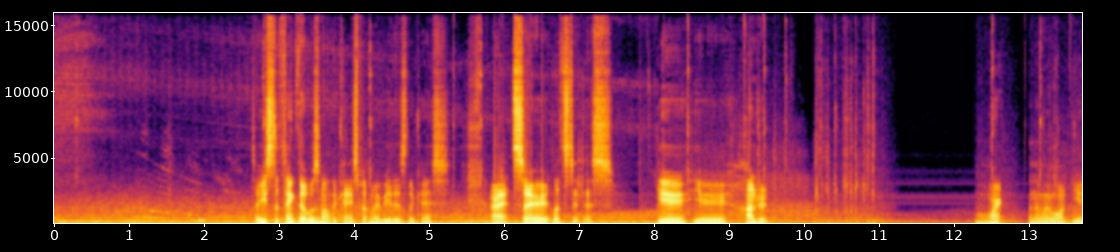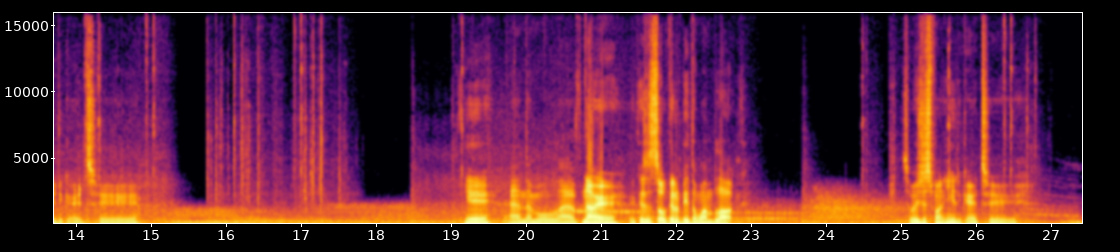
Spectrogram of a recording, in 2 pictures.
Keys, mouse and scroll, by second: 2.5 middle click, 3.5 middle click, 5.4 middle click, 6.4 scroll down 1, 6.4 scroll down 1, 7.8 click, 9.2 click, 12.1 click, 13.0 middle click, 13.3-13.8 scroll down 5, 14.1 middle click, 15.0 click, 16.1 ctrl+c, 16.9 click, 17.2 ctrl+v, 18.4 click, 24.1 middle click, 24.8 scroll down 2, 25.4 middle click, 26.4 click.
